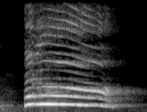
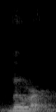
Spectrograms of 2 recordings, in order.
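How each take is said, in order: First: It is said in an excited, loud tone. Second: It is said in a calm conversational tone.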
